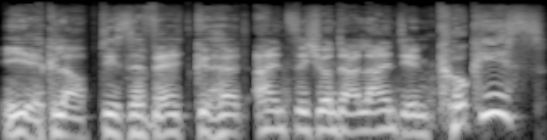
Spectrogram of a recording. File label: loading, de; cookie run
